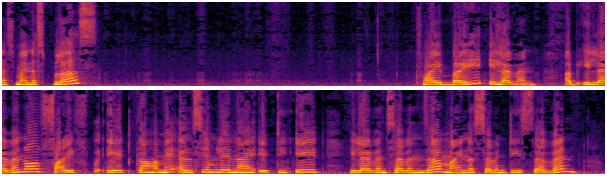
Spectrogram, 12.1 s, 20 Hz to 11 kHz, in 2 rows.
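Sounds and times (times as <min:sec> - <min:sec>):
pen scratching on paper: 0:00.6 - 0:06.4, 0:07.4 - 0:10.1.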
